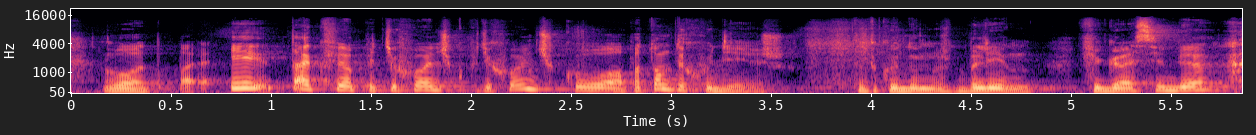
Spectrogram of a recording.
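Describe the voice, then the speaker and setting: Through noticeable background noise, a man with a fairly high pitch speaks at a moderate pace, his pitch swinging very widely. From Russia, Tambov. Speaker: tech company CEO. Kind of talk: interview. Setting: office. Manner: halting.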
